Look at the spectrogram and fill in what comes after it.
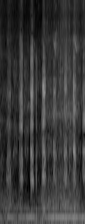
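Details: Yorkshire Terrier panting after a groundhog nearly got it; quick, breathy, rhythmic bursts repeating about five times a second, over a steady low hum.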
